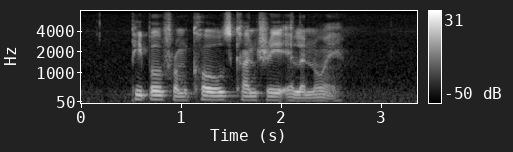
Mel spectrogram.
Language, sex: English, male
